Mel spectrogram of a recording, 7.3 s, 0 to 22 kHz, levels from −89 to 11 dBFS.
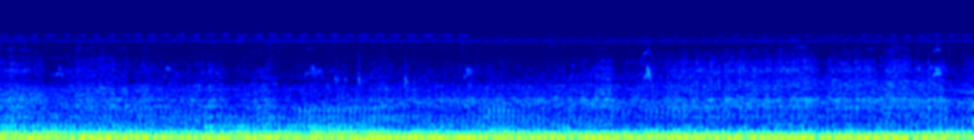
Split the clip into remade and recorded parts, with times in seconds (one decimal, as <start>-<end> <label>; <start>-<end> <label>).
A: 0.0-0.4 recorded; 0.4-1.0 remade; 1.0-1.8 recorded; 1.8-2.6 remade; 2.6-3.3 recorded; 3.3-6.0 remade; 6.0-7.3 recorded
